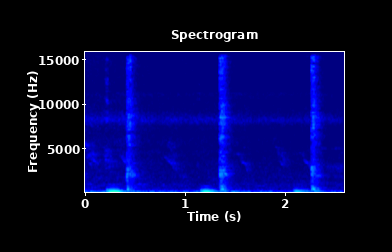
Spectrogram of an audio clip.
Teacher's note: ang ibabaw ng punong dila ay dumidikit sa velum o malambot na bahagi ng ngalangala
